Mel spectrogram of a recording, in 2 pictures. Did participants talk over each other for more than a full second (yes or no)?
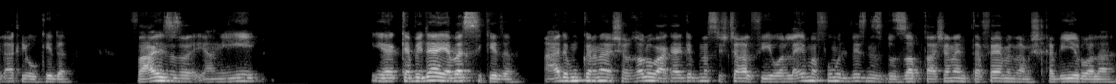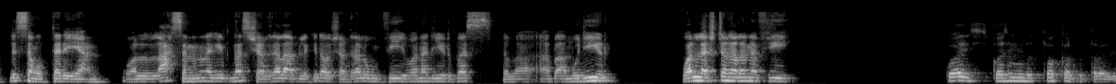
no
